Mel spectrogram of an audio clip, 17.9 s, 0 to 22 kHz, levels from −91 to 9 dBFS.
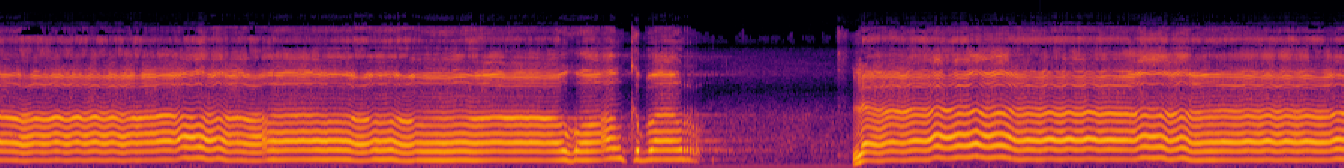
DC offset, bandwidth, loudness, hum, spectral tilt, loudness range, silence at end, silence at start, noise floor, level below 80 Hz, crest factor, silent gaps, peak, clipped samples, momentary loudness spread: under 0.1%; 12 kHz; -11 LUFS; none; -3.5 dB/octave; 6 LU; 0 s; 0 s; -43 dBFS; -54 dBFS; 12 dB; none; 0 dBFS; under 0.1%; 2 LU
